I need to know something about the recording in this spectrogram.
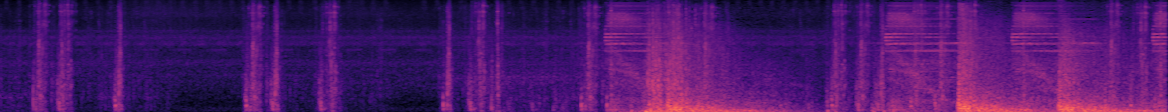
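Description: Armoured footsteps clank on the ground.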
